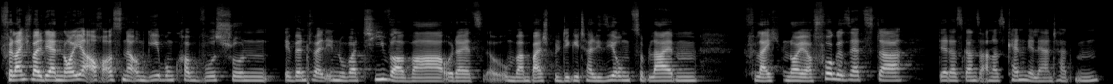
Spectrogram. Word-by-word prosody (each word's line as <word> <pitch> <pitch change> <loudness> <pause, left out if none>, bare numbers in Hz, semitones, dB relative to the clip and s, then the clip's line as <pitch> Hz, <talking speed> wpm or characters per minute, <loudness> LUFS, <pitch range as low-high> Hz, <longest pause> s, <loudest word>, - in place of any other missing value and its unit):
Vielleicht 210 +1 +6
weil 210 -2 +9
der 195 -2 +8
Neue 200 +3 +5
auch 205 - +3
aus 200 +2 -1
'ner 195 - +1
Umgebung 200 +2 -4
kommt, 195 -3 -5
wo 185 +1 -4
es 190 - -6
schon 185 -2 -5
eventuell 190 -1 -2
innovativer 180 -1 0
war 160 -1 +2
oder 165 -1 0
jetzt, 160 0 -6
äh, - - -14
um 175 - -7
beim 165 0 0
Beispiel 165 +1 -1
Digitalisierung 175 +2 -3
zu 190 0 -9
bleiben, 175 +1 +1 0.4
vielleicht 165 0 -1
'n - - -8
neuer 170 -2 +3
Vorgesetzter, 205 -4 0 0.3
der 185 - -1
das 180 0 -5
ganz 180 -1 -3
anders 170 0 -6
kennengelernt 175 -5 -5
hat, 160 -4 -12
mhm. 175 +4 -9
185 Hz, 190 wpm, -23 LUFS, 170-195 Hz, 0.4 s, weil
